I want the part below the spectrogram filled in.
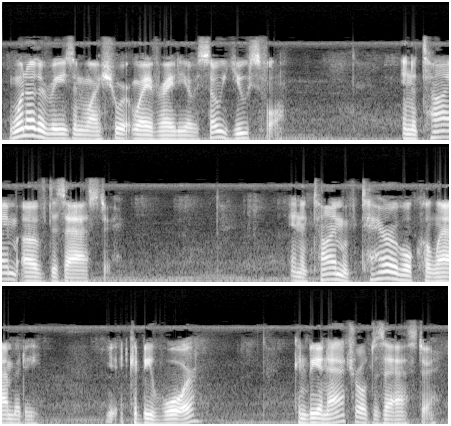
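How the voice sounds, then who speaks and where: A man's voice: medium pitch, a little mellow, slight background noise. Man giving an opinionated lecture, slightly muffled. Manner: emphatic, deliberate, rhetorical phrasing with repetition. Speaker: host and presenter, radio broadcaster. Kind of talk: opinionated informal lecture on radio.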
